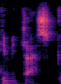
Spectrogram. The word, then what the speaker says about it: Dimitrescu: Apparently, the E is silent first of all, so it's Lady Dimitrescu or something like that.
